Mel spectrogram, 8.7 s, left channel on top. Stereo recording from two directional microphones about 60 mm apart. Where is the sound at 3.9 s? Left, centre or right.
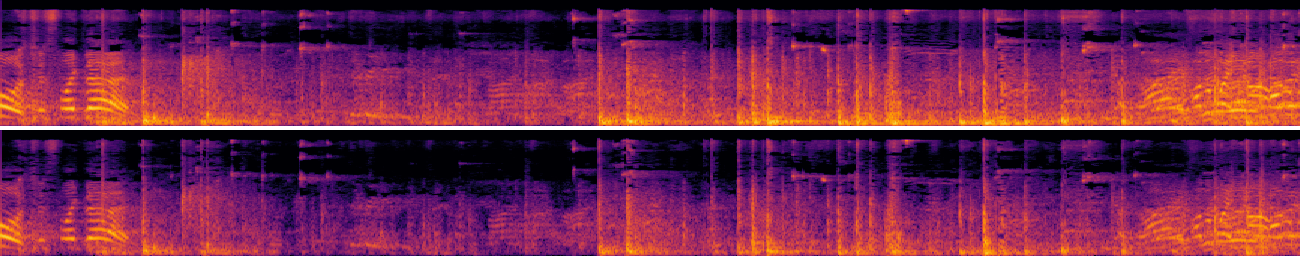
Right.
